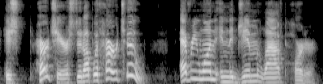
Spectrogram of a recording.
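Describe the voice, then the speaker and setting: Animated, deliberate man reading a storybook. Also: high voice. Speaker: teacher reading a children's book aloud. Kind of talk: expressive children's storybook narration.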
